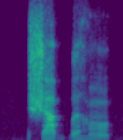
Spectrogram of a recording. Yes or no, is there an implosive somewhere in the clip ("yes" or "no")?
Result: yes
